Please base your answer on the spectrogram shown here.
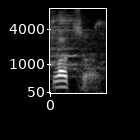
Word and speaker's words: Slutza: I don't really like to say that name, but that's the way it's pronounced, Slutza.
